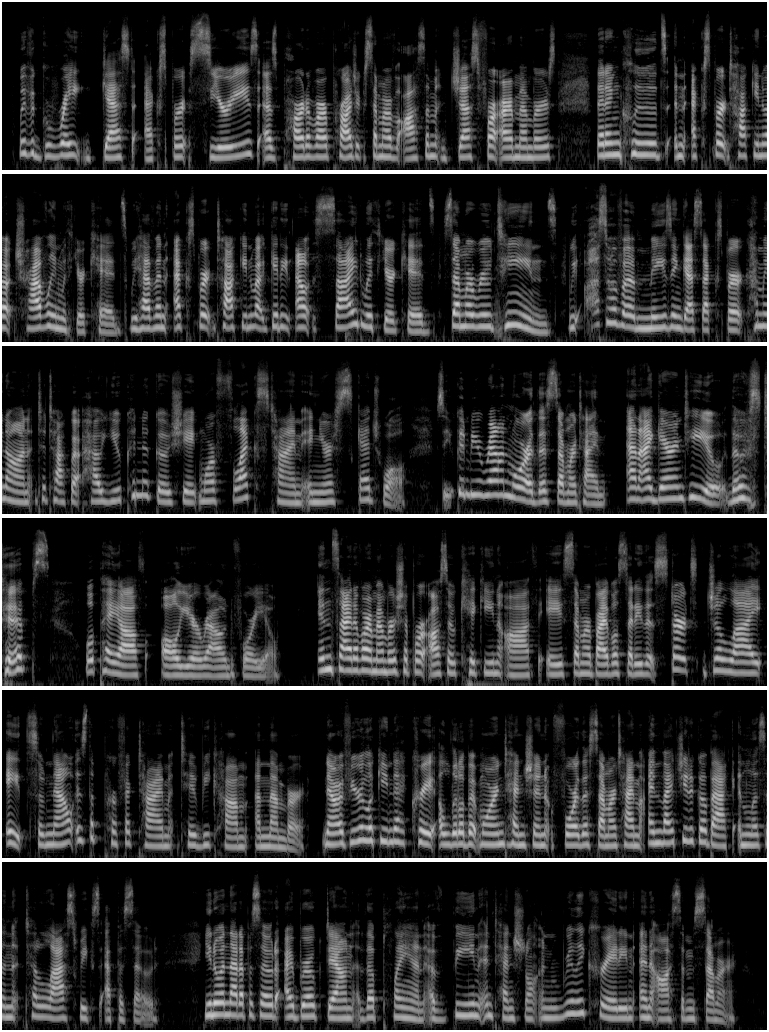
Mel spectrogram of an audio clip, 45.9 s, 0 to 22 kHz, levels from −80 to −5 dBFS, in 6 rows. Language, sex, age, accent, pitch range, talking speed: English, female, 20-39, American, 210-260 Hz, 205 wpm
